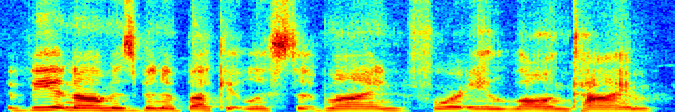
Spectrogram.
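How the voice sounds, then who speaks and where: A woman's voice: mid-range voice, steady tone, moderate pace. A woman in her twenties co-hosting a casual podcast Q&A, thoughtful and a bit hesitant, with plenty of ums and likes. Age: 20s. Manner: thoughtful, hesitant, lots of fillers like "um" and "like". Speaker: podcast co-host. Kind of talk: casual Q&A chat.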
